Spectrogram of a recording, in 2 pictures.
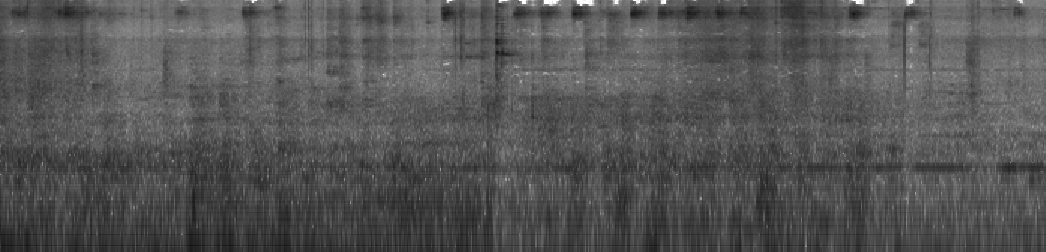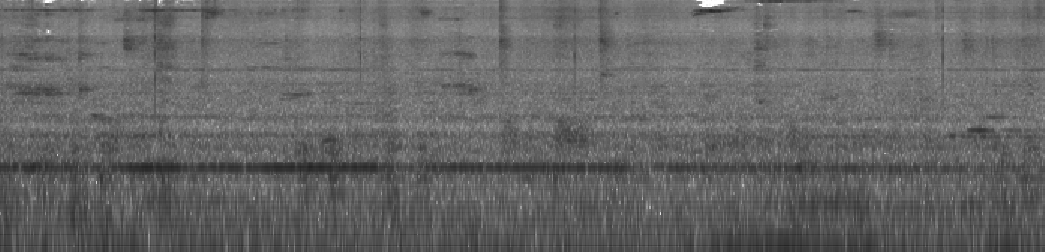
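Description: Bangkok BTS Skytrain carriage running along the elevated track, heard from inside: a steady rumble of wheels and running gear that eases off about four seconds in. A steady humming tone swells through the middle and fades toward the end.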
